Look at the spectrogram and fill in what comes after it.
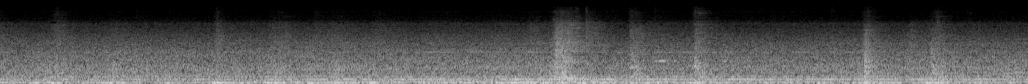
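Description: AC Duronto Express passenger train rolling slowly out of a station: a steady low rumble with a constant low hum, broken by a handful of sharp clicks, the loudest just over halfway.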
